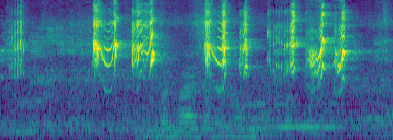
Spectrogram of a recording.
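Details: Long-tailed shrike song meant to lure wild shrikes, taped at home in a crowded neighbourhood: clusters of harsh, scratchy high notes mixed with looping whistled slurs, in short bursts with brief pauses; low household noise behind.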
